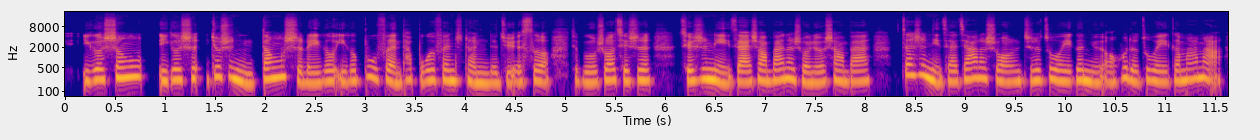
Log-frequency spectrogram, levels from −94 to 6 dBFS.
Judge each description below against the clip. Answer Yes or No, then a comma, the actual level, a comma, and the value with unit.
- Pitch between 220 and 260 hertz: No, high, 205 Hz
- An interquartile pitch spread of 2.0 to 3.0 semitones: Yes, narrow, 2.6 semitones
